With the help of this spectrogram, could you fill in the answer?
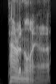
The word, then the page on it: paranoia: British English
